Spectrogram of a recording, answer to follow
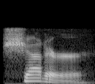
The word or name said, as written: shudder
